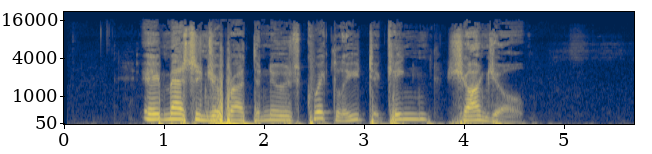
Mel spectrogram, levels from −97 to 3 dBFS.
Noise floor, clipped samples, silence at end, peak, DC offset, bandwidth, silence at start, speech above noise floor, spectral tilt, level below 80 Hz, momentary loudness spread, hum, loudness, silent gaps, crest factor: -63 dBFS; under 0.1%; 1.2 s; -2 dBFS; under 0.1%; 15.5 kHz; 0.8 s; 48 dB; -5 dB/octave; -24 dBFS; 13 LU; none; -17 LUFS; none; 16 dB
